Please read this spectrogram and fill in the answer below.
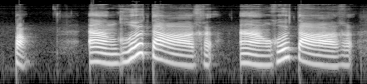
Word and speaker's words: retard: pas un retard un retard je n'entends pas d alors des miettes ailleurs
